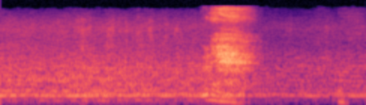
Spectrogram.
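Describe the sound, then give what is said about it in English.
A dense, steady drone of buzzing bees fills the whole moment, fairly loud, with a brief sharper swell partway through before settling back into the hum. “And I was actually thinking of mounting a bunch of killer bees on people and just wherever I hate it, send them all over the place.”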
